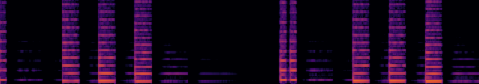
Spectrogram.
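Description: A solo detuned synth layer treated with saturation, reverb and EQ plays clusters of short, bright, buzzy stabs in groups of three, with quieter echoing tails and gaps of silence between the phrases.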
